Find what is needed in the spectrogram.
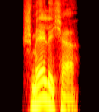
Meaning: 1. comparative degree of schmählich 2. inflection of schmählich: strong/mixed nominative masculine singular 3. inflection of schmählich: strong genitive/dative feminine singular
- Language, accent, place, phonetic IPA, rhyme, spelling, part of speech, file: German, Germany, Berlin, [ˈʃmɛːlɪçɐ], -ɛːlɪçɐ, schmählicher, adjective, De-schmählicher.ogg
